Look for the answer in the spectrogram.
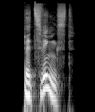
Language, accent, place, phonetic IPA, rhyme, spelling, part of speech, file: German, Germany, Berlin, [bəˈt͡svɪŋst], -ɪŋst, bezwingst, verb, De-bezwingst.ogg
- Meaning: second-person singular present of bezwingen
